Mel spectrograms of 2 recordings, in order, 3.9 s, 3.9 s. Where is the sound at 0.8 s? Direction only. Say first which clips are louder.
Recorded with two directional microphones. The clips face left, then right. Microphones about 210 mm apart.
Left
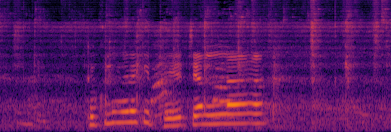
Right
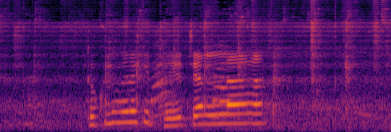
Even; 15° left (ahead or behind).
